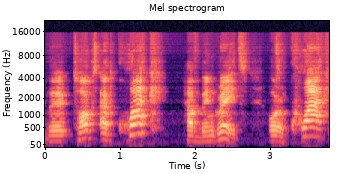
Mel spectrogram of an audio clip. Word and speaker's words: QHack: talks at q hack have been great or q hack is awesome the music and the 80s theme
